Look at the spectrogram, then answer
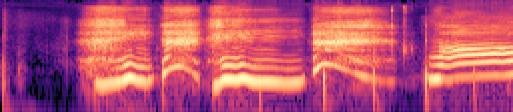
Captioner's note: giggles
